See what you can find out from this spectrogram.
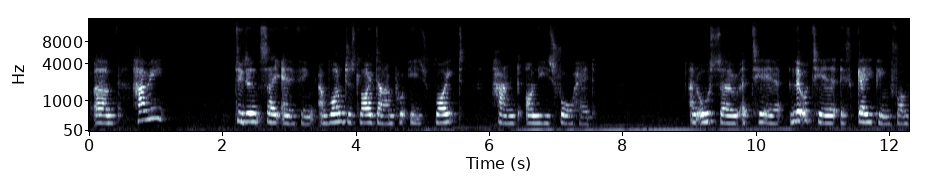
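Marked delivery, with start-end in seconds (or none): none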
